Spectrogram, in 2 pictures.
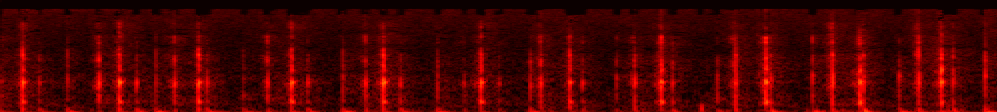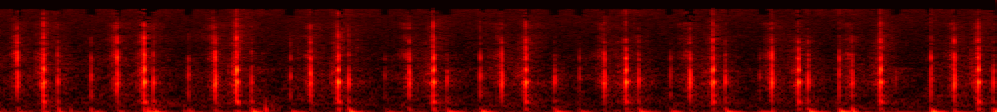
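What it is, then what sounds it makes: Empty plastic cup, hollow. A small, empty, hollow white plastic cup is tapped quickly on its base and side with the fingertips. The result is a fast, steady stream of short, dry, hollow clicks with a soft low thump and a faint hollow ring, each dying away almost at once.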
